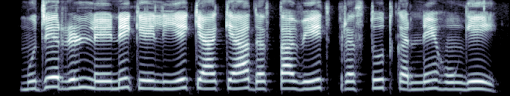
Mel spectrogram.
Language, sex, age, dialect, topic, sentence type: Hindi, female, 18-24, Garhwali, banking, question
